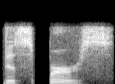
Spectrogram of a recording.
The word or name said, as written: disperse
